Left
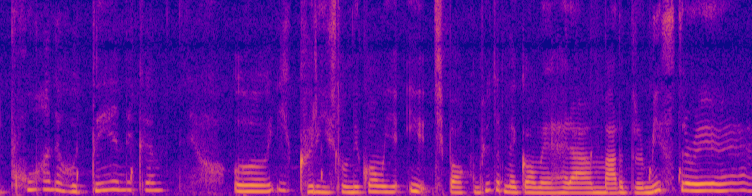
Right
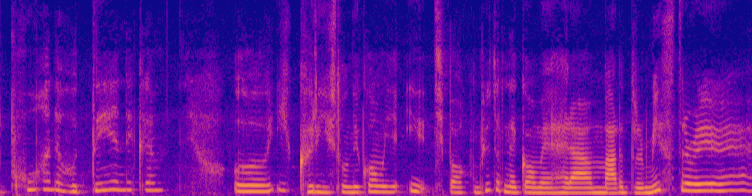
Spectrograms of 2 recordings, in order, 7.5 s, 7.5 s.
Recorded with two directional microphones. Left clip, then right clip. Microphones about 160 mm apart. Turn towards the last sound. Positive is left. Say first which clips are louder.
# even
turn(degrees=-25)  # may be behind; listen again after turning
